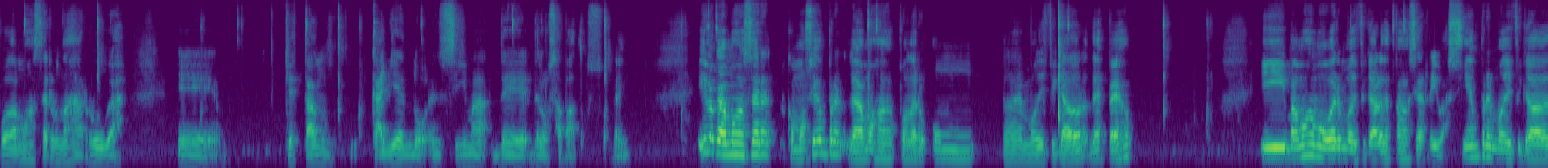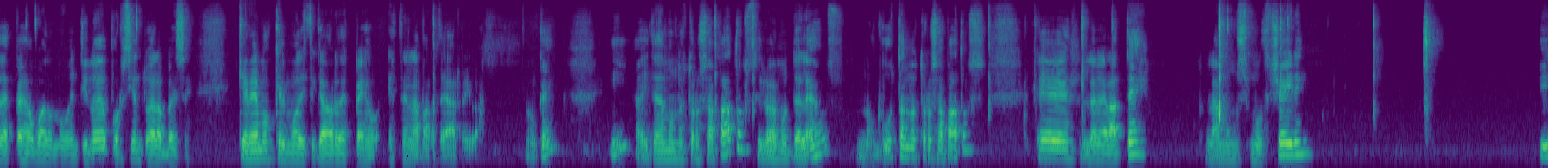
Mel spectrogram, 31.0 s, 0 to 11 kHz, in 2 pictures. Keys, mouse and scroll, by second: 2.4-5.7 drag, 5.7 Tab, 11.9-14.1 middle drag, 14.1-18.9 drag, 20.1-21.9 middle drag, 22.9-26.6 middle drag, 26.6 t, 28.6 t.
